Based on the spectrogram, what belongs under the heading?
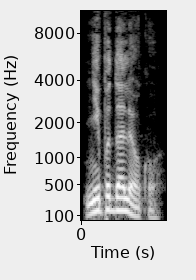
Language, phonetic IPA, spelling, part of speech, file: Russian, [nʲɪpədɐˈlʲɵkʊ], неподалёку, adverb, Ru-неподалёку.ogg
- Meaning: 1. nearby, within easy reach 2. around here, about 3. thereabouts, thereabout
